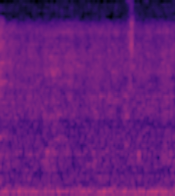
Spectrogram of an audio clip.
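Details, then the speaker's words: Steering check after the electric power-steering coupling was removed, cleaned, greased and refitted with the engine out: wheel swung back and forth slowly and quickly gives only a soft steady low rumble, no clunks or knocks; steering knock fixed. "اینم تست این ماشین بعد از اینکه کار به اتمام رسید دیگه هیچ صدایی نداره"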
